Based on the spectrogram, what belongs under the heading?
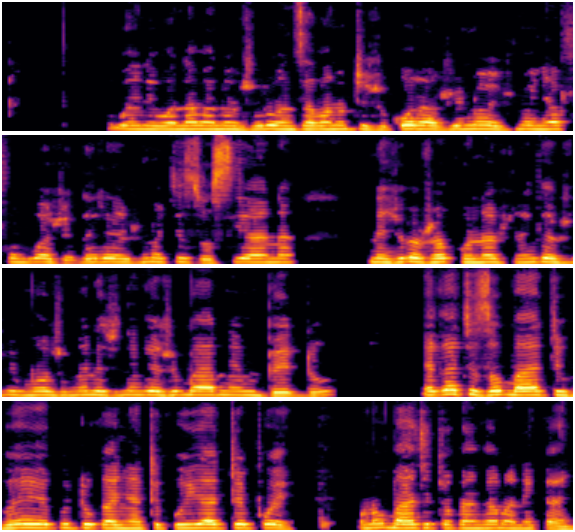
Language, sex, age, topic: Ndau, male, 18-24, education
